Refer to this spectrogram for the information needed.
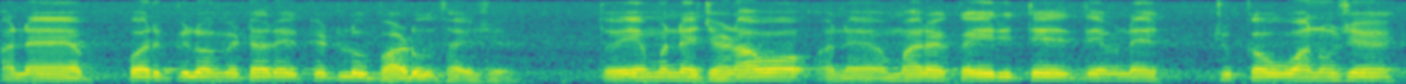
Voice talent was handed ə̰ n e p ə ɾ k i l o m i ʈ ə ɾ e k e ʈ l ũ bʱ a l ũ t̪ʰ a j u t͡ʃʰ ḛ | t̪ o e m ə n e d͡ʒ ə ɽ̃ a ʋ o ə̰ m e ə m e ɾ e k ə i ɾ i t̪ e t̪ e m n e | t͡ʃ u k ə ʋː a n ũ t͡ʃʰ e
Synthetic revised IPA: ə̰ n e p ə ɾ k i l o m i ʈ ə ɾ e k e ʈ l ũ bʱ a ɽ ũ t̪ʰ a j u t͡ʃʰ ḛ | t̪ o e m ə n e d͡ʒ ə ɽ̃ a ʋ o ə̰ n e ə m a ɾ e k ə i ɾ i t̪ e t̪ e m n e | t͡ʃ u k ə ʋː a n ũ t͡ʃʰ e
